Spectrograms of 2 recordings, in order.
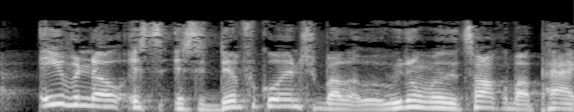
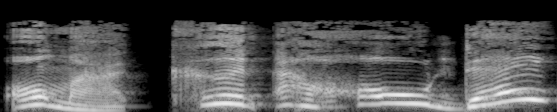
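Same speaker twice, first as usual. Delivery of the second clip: slow, high-pitched amazement; flabbergasted; 11 semitones higher, much slower than usual. Real, not acted. Host realising the flight takes a whole day, flabbergasted. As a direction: stretch it out in sheer disbelief.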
